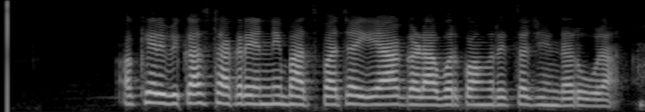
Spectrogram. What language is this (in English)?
Marathi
